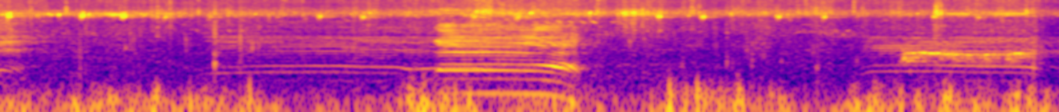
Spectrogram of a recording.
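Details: A herd of hundreds of cattle heading to the farm pen in the afternoon: several overlapping higher-pitched moos and lowing calls of varied length over constant rumbling background noise and a high hiss.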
